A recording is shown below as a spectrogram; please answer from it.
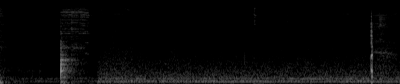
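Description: Garlic clove crushed under the flat of a chef's knife struck with the heel of the hand on a wooden cutting board: one sharp knock about half a second in. A faint low hum follows, with a small click just before the end.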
